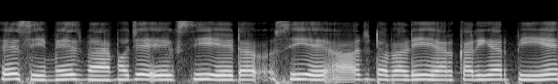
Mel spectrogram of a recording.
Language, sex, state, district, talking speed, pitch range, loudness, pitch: Hindi, male, Bihar, Muzaffarpur, 160 wpm, 210-230 Hz, -10 LUFS, 220 Hz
